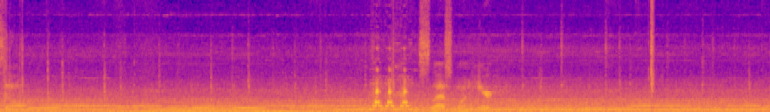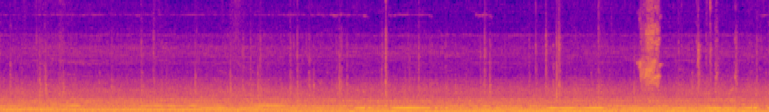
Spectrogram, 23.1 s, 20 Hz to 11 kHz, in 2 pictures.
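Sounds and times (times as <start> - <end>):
wavering engine whine: 0.0 - 8.9
tractor diesel engine rumbling: 0.0 - 23.0.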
